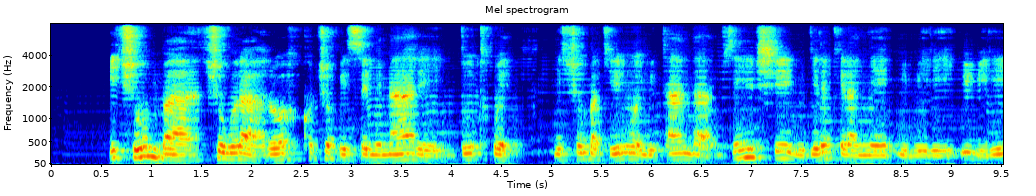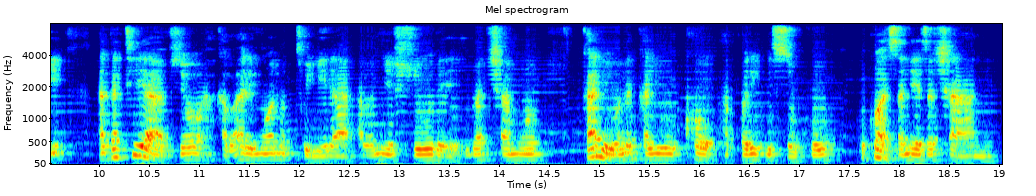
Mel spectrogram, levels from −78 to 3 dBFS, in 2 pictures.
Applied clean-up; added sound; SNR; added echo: neural separator model SepFormer DNS4.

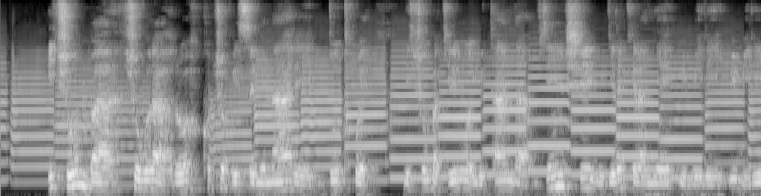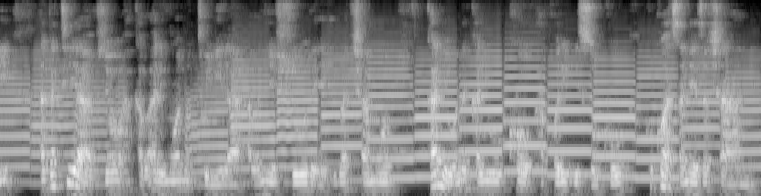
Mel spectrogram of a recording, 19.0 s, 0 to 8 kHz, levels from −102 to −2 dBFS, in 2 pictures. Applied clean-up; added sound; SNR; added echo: none; Trumpet; 5 dB; reverberation time 0.3 s.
